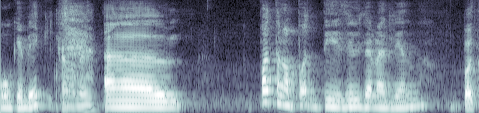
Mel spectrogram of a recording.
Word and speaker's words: pot en pot: Québec quand même euh pote en pote des îles de Madeline pote en pote c'est dans ça s'écrit peau en peau peau de fleur mais ça se prononce Po en pote des îles nécessairement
